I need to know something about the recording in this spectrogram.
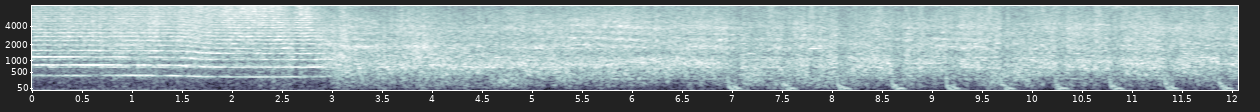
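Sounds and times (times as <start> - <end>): locomotive horn blast: 0.0 - 3.2
passenger coaches rolling past: 0.0 - 12.0.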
